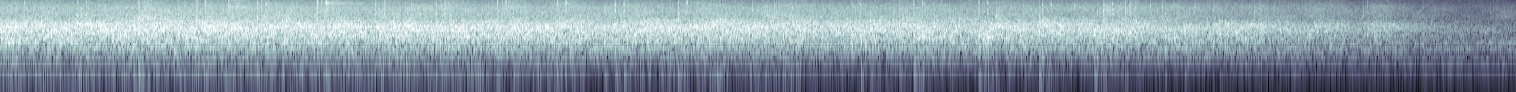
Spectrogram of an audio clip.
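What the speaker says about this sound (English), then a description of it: "So let's all give a round of applause to all the family members and faculty that helped facilitate our high school experience." A high school graduation audience applauds family members and faculty, producing a dense, sustained roar of clapping from a large crowd that holds steady and then fades toward the end.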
